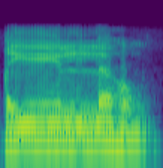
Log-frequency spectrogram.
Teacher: lam ketemu lam boleh idgham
